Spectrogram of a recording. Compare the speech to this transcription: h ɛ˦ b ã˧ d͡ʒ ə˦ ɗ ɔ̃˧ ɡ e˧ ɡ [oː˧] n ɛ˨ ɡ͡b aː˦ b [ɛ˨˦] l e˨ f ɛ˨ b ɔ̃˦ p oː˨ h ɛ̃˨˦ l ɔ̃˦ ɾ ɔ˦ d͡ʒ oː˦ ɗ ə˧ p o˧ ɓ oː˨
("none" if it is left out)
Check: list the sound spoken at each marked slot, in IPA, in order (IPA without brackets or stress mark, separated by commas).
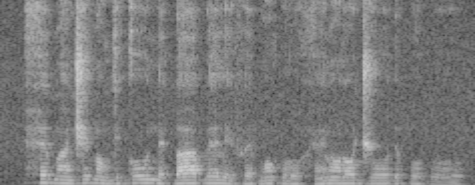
oː˦, ɛ˦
